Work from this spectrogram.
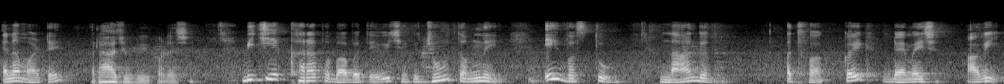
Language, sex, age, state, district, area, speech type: Gujarati, male, 30-45, Gujarat, Anand, urban, spontaneous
